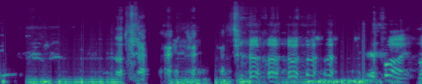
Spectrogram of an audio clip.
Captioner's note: laughs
